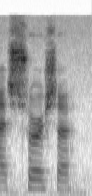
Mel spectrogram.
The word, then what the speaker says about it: Saoirse: Scorsa? – Ronan? Yeah, Saoirse.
